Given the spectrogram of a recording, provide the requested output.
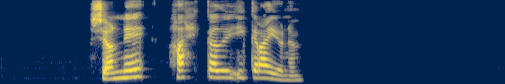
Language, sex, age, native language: Icelandic, female, 50-59, Icelandic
